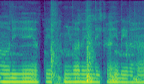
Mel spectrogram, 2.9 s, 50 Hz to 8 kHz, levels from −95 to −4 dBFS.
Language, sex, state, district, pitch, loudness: Hindi, male, Bihar, Kishanganj, 135 Hz, -19 LUFS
